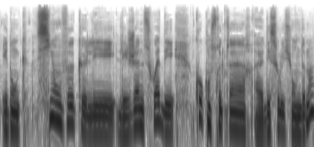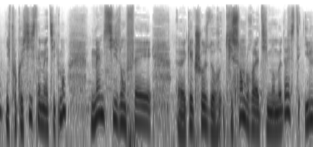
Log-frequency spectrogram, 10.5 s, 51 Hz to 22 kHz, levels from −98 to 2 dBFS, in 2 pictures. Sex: male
